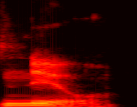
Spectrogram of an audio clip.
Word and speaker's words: knew: words are new and new the first new n-e-w means the opposite of old right you get something new from a store the second new that starts with the silent k is the past tense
